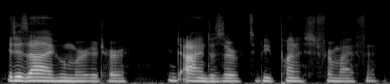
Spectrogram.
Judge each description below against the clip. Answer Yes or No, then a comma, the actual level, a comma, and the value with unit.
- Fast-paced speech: Yes, fast, 230 wpm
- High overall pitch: No, medium, 150 Hz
